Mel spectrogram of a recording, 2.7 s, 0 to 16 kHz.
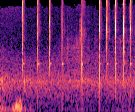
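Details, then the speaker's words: Normal injector clicking from a 2007 Honda VFR 800 fuel injector, bench-tested off the bike before cleaning: the cleaning kit's 9V battery lead pulses it, giving sharp metallic ticks that come quicker toward the end, so the injector opens and closes cleanly. "sure you can hear that clicking so the injector's working"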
